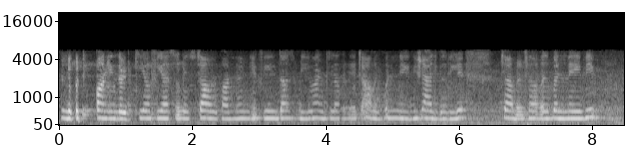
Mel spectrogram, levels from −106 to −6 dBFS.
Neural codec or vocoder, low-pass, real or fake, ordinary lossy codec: codec, 16 kHz in and 24 kHz out, 1.1 kbps, FireRedTTS-2 codec; 5.4 kHz; fake; none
